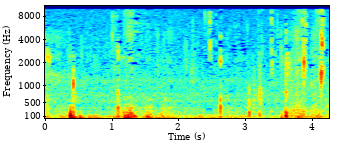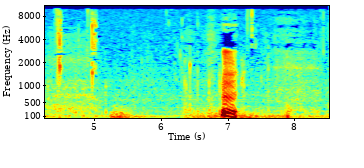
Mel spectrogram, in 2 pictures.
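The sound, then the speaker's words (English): Someone takes a sip of premium Fitz's coffee cola soda: quiet mouth clicks and faint handling noises, then a brief, louder slurp near the end, with no talking. “It just smells like pop to me. It does not have like a fucking... All right, I'm taking a sip.”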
